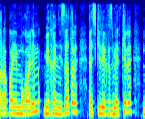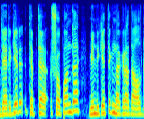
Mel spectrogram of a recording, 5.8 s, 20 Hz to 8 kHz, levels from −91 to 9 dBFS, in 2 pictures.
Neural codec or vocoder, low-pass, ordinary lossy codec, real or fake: none; 7.2 kHz; none; real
